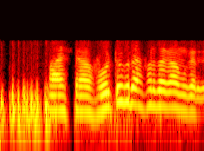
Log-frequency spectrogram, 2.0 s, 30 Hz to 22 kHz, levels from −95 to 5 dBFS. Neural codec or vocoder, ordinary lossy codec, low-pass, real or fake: none; AAC, 32 kbps; 3.6 kHz; real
